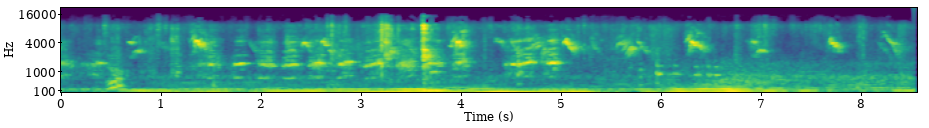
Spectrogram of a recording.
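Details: Backyard hens clucking while dust bathing in the dirt, a busy run of short, soft clucks and scratchy rustles over a steady low hum.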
